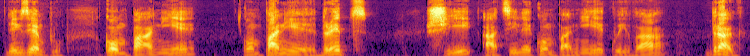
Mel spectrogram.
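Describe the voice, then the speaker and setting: Didactic lively-pitched man with dry sound. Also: no echo. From Romania. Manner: measured, didactic, pauses with fillers; dry wry asides. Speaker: language teacher hosting a TV segment. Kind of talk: televised language lesson, reading word lists.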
